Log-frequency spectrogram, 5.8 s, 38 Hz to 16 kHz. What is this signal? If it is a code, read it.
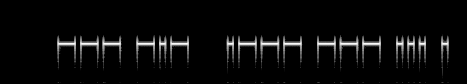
Morse code, heard as a keyed tone, about 17 wpm, 700 Hz. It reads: OK JOSE
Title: K1USN SST QSO Practice 17wpm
